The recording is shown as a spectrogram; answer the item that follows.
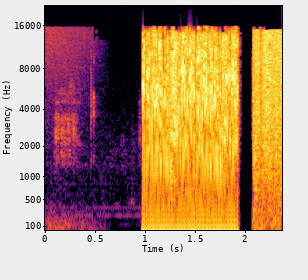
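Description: Explosion sound effect, very loud and distorted with heavy bass. It comes in about a second in after a moment of silence and cuts off abruptly a second later.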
